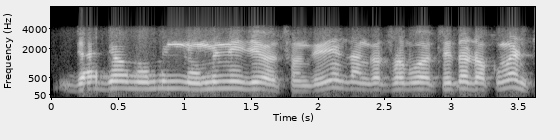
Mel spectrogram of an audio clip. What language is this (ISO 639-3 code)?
ori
